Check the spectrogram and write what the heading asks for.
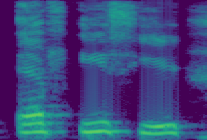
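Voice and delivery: usual speaking voice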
